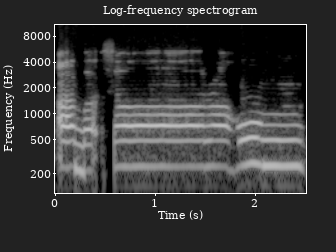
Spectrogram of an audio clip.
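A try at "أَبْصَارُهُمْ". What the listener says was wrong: Bukan rohum, ruhum. Absaruhum.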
